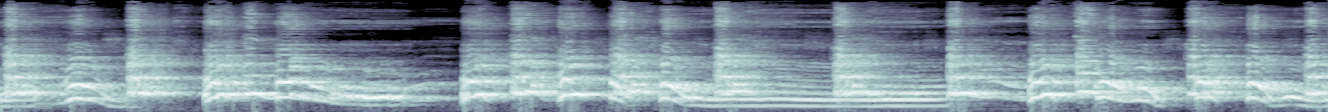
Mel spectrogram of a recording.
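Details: Two household dogs, Atka and Nuka, howl in reply to a recording of their own earlier howling. Layered voices yodel and waver, then one long steady howl holds for about a second while a second dog sustains a lower tone.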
